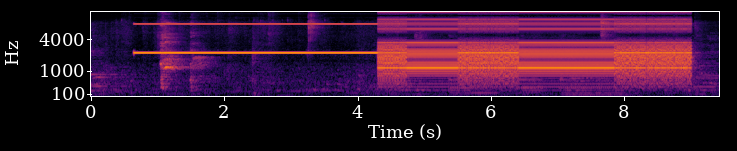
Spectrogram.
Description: Cassette data (Kansas City type), 1200 baud, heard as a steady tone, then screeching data, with the noise of a crowd indoors.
